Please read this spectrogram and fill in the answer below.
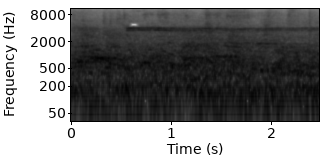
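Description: Scattered voices and chatter of players, coaches and onlookers around a football practice field, over a general outdoor hubbub. A thin, steady high tone runs through the second half.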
